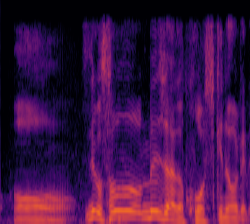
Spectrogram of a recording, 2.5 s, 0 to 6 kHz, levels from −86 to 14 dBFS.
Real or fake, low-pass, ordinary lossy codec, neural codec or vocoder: fake; 5.4 kHz; none; codec, 16 kHz, 4 kbps, X-Codec, HuBERT features, trained on balanced general audio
